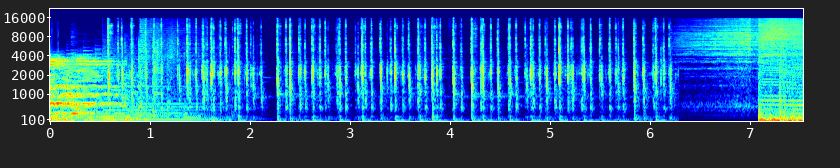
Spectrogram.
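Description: Keyboard typing sound effect: a quick, irregular run of key clicks that goes with text typing itself out on screen. Music fades out at the start, and near the end a rising whoosh swells before music cuts back in.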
